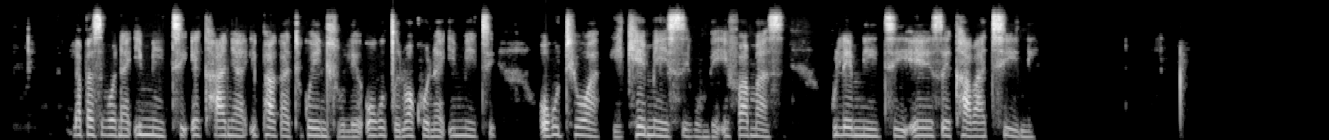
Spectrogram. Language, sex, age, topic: North Ndebele, male, 36-49, health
